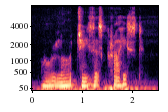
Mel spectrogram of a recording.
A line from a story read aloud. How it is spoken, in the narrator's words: murmured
